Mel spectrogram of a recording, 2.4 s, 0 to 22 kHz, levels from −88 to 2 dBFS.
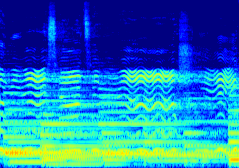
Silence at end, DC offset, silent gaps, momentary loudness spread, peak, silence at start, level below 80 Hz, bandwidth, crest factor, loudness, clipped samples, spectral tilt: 0 s; under 0.1%; none; 6 LU; -14 dBFS; 0 s; -66 dBFS; 17.5 kHz; 14 dB; -29 LUFS; under 0.1%; -5 dB/octave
